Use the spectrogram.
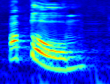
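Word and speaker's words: потом: Unstressed o is pronounced like unstressed a. For example, patom, patom.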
